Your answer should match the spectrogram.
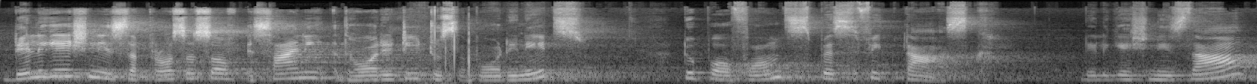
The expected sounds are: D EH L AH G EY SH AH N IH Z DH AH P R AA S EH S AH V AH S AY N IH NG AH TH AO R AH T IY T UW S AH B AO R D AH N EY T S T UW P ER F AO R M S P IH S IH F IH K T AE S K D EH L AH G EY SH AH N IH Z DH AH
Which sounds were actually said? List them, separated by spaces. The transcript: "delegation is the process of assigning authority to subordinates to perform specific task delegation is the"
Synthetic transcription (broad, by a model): D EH L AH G EY SH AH N IH Z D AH P R AA S EH S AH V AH S AY N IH NG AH T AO R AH T IY T UW S AH B AO R D AH N EY T S T UW P ER F AO R M S P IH S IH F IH K T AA S K D EH L AH G EY SH AH N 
